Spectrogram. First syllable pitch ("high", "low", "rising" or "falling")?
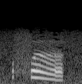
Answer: falling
